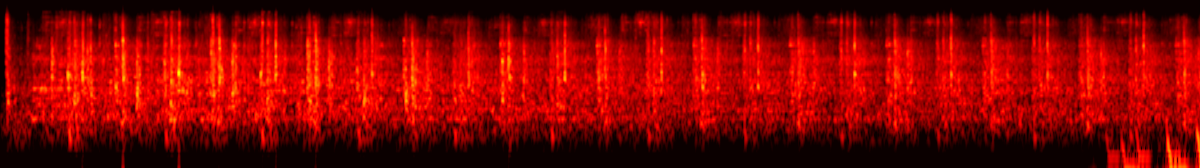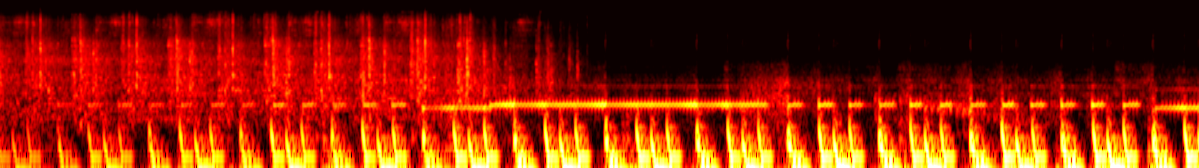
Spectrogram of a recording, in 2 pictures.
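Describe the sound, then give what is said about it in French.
An electric weaving loom clacks loudly as its wooden shuttle with a metal tip passes, in a fast, steady mechanical rhythm throughout; partway through, a droning motor hum joins and shifts in pitch. “Donc, ce qu'on va entendre surtout, c'est le claquement qui est dû au fil de trame qui passe parce qu'il se trouve à l'intérieur d'une navette en bois et au bout métallique. Donc, c'est surtout ça qui va claquer, qui va faire pas mal de bruit.”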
